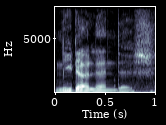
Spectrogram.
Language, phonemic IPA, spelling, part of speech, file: German, /ˈniːdɐˌlɛndɪʃ/, Niederländisch, proper noun, De-Niederländisch.ogg
- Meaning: Dutch, the Dutch language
